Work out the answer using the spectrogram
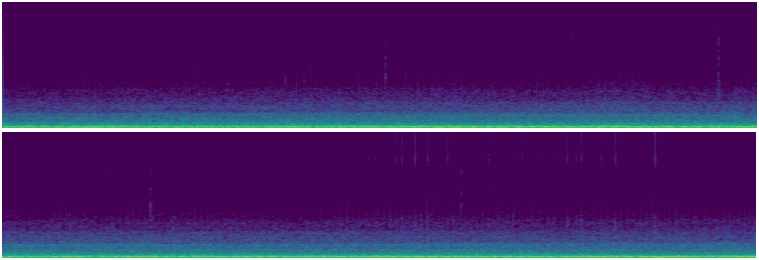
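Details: Car driving: steady low hum-rumble with no clear rhythm from the front driver's side, louder on acceleration, steering wheel shakes; owner suspects a bad wheel bearing, unconfirmed. Front wheel rumble while driving.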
